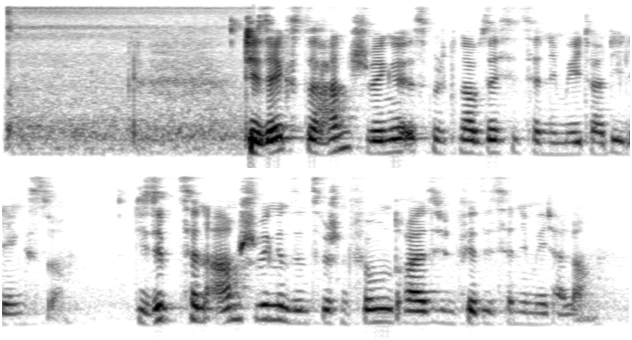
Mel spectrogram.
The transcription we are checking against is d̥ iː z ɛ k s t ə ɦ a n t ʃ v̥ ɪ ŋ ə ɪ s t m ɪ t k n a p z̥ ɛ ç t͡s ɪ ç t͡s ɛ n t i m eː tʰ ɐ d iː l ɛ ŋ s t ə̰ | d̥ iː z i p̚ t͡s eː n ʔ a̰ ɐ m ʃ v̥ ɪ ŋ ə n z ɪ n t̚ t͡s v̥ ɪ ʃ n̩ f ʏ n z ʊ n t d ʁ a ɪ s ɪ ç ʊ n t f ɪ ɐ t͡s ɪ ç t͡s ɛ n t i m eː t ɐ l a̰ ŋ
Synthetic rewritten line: d̥ iː z ɛ k s t ə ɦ a n t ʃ v̥ ɪ ŋ ə ɪ s t m ɪ t k n a p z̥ ɛ ç t͡s ɪ ç t͡s ɛ n t i m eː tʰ ɐ d iː l ɛ ŋ s t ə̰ | d̥ iː z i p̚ t͡s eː n ʔ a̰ ɐ m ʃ v̥ ɪ ŋ ə n z ɪ n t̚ t͡s v̥ ɪ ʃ n̩ f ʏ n v ʊ n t d ʁ a ɪ s ɪ ç ʊ n t f ɪ ɐ t͡s ɪ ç t͡s ɛ n t i m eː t ɐ l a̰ ŋ

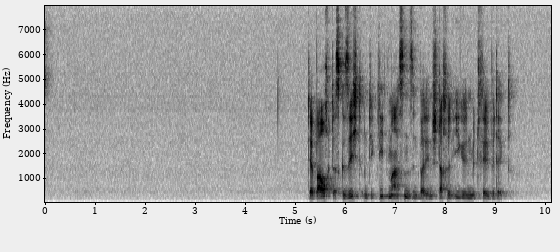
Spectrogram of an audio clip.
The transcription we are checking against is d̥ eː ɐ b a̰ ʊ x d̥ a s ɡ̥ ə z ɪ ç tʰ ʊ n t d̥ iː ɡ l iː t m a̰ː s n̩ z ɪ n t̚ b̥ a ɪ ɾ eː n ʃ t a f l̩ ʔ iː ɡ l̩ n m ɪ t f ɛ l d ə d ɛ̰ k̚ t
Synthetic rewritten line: d̥ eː ɐ b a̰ ʊ x d̥ a s ɡ̥ ə z ɪ ç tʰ ʊ n t d̥ iː ɡ l iː t m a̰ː s n̩ z ɪ n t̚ b̥ a ɪ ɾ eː n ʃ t a χ l̩ ʔ iː ɡ l̩ n m ɪ t f ɛ l b ə d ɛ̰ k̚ t

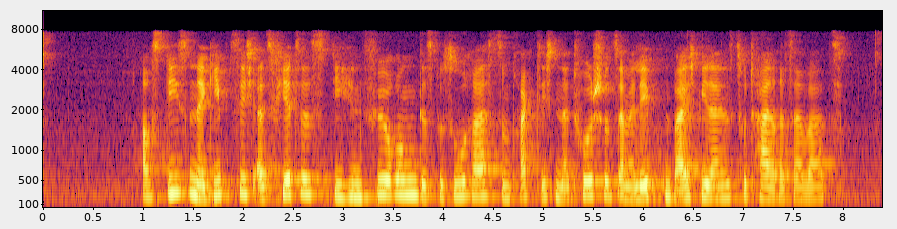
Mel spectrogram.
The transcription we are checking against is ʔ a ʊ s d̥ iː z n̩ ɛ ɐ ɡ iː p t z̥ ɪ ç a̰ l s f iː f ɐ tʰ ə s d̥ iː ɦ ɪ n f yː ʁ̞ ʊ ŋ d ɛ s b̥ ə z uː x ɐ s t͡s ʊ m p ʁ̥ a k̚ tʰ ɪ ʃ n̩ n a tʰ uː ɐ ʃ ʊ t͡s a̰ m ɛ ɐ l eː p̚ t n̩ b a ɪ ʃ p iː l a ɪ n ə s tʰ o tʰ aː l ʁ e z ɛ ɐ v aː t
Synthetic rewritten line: ʔ a ʊ s d̥ iː z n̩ ɛ ɐ ɡ iː p t z̥ ɪ ç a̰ l s f iː ɐ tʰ ə s d̥ iː ɦ ɪ n f yː ʁ̞ ʊ ŋ d ɛ s b̥ ə z uː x ɐ s t͡s ʊ m p ʁ̥ a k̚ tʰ ɪ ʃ n̩ n a tʰ uː ɐ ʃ ʊ t͡s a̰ m ɛ ɐ l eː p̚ t n̩ b a ɪ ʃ p iː l a ɪ n ə s tʰ o tʰ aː l ʁ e z ɛ ɐ v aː t͡s

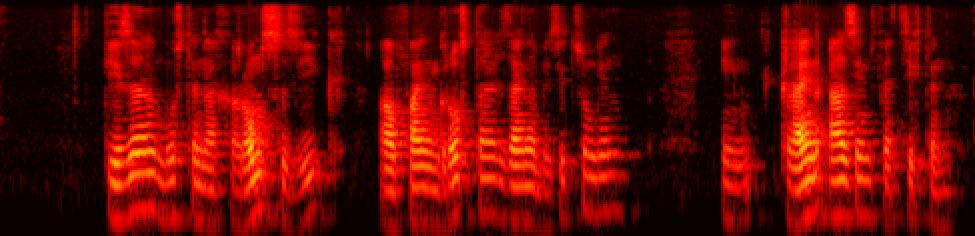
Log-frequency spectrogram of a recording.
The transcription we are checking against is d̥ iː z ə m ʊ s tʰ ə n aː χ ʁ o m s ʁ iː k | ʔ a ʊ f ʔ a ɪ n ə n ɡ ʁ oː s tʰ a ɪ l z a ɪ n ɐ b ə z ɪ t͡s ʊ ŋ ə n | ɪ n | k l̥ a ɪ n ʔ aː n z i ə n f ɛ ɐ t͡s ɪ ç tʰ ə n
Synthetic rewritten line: d̥ iː z ɐ m ʊ s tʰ ə n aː χ ʁ o m s z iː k | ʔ a ʊ f ʔ a ɪ n ə n ɡ ʁ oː s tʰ a ɪ l z a ɪ n ɐ b ə z ɪ t͡s ʊ ŋ ə n | ɪ n | k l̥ a ɪ n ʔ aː z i ə n f ɛ ɐ t͡s ɪ ç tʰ ə n

